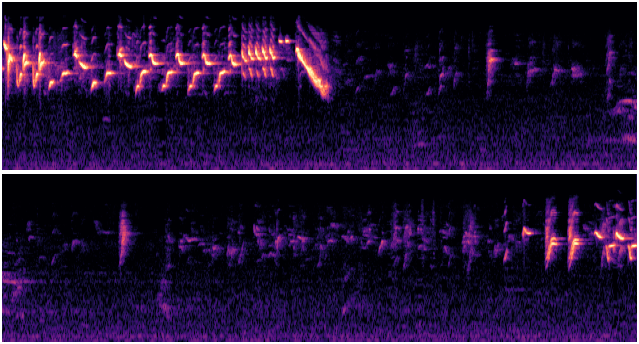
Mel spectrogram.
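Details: European goldfinch of Italian type: a fast, high twittering phrase with buzzy trills ending in a downward slide, then quiet with occasional faint chirps, and the twittering resuming at the end.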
